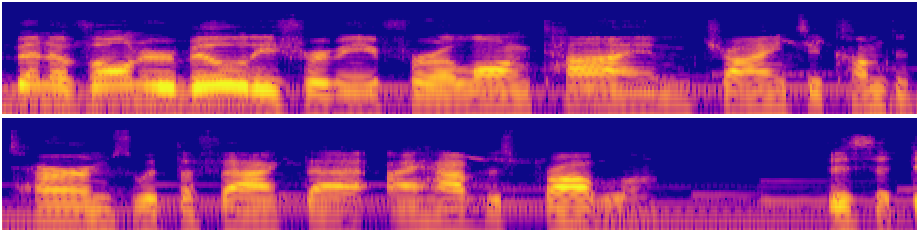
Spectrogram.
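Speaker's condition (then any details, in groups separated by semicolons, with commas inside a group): No condition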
